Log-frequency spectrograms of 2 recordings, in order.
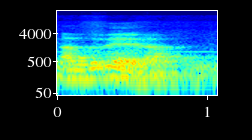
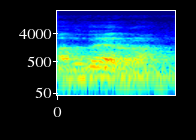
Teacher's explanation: con una leve R múltiple, como si hubiera dos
